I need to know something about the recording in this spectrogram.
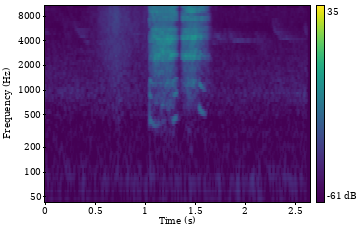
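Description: A young girl answers gently.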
